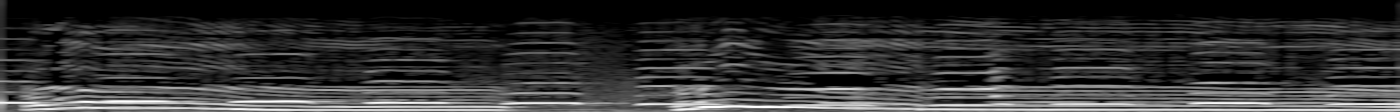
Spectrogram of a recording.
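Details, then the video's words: Golden Retriever singing along to the tunes of a recorder: long, smooth, tonal howls that rise then slowly fall and level off, with a brief dip in the middle before a second sustained wavering howl. Faint steady high tones run alongside. "Golden retriever singing!"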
